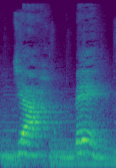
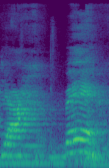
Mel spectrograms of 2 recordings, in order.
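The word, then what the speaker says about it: Yahvé: son dignos de pronunciarlo ellos pronuncian ya ve en él en el hebreo tampoco hay vocales ellos escriben puras consonantes escribe de derecha a izquierda y aquí vamos a ver la palabra ya ve que son las cuatro consonantes esta que es la y esta es la h esta es una vez y esta es una h y vamos a personas ya ve ellos así lo pronuncian es tiene un como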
